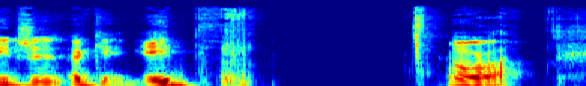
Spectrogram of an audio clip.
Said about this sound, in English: I'm sorry for the burping. We don't do this on the show. It's rather rude.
